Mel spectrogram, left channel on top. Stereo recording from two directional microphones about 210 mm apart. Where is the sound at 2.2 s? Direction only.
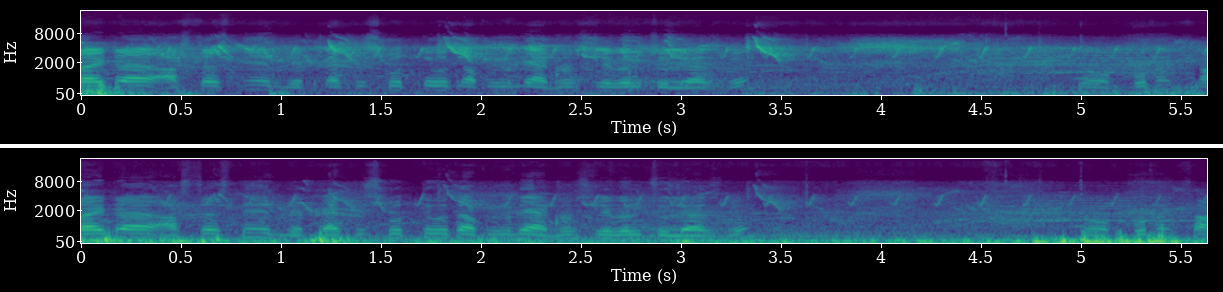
10° right (ahead or behind).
